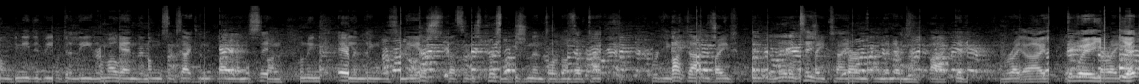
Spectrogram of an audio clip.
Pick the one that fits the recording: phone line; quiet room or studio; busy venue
busy venue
